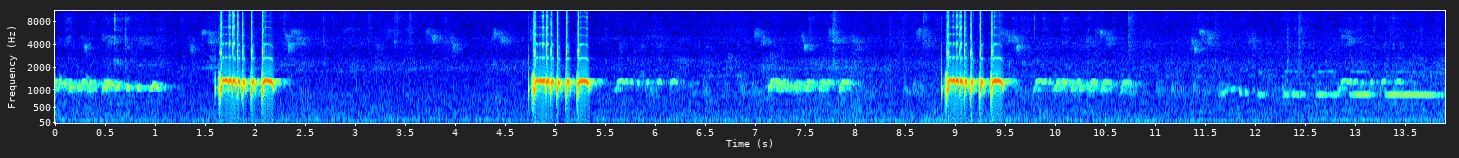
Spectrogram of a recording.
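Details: Zebra dove song played to stimulate other doves to sing: three loud bursts of rapid, clipped cooing notes, each a quick stuttering run of four or five beats. Softer, level cooing phrases from other doves fill the gaps.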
